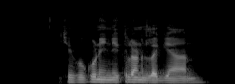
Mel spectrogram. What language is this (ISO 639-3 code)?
xhe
